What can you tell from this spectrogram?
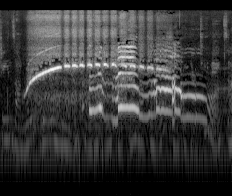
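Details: Puppy crying in reaction to its owner's whistle, which it dislikes: a loud rising human whistle opens, then the pup joins with a wavering, harmonic whine that steps down in pitch over about two seconds and fades out.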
